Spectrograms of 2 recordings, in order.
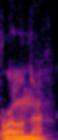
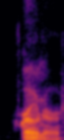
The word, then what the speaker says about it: kroner: How do you pronounce it? Corona. Kroner.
